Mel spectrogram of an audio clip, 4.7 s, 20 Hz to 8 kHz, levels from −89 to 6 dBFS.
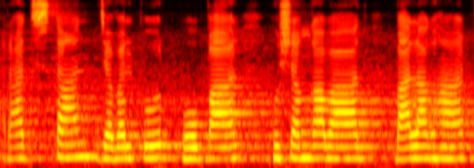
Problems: background sounds at intervals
